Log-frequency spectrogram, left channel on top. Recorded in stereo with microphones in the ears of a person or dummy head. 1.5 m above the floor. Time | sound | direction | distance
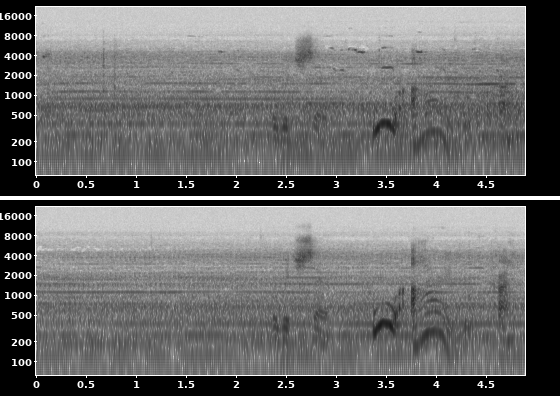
2.4 | a man speaking | 25° right (ahead or behind) | 1.0 m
